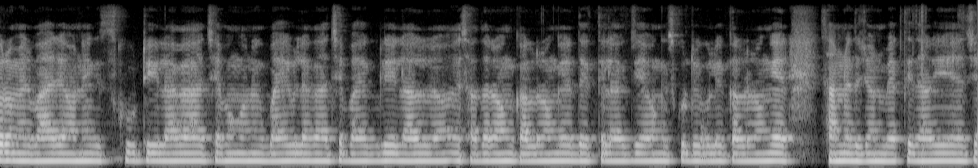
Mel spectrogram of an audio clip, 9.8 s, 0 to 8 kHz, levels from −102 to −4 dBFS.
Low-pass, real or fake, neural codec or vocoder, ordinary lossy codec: 7.2 kHz; real; none; none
